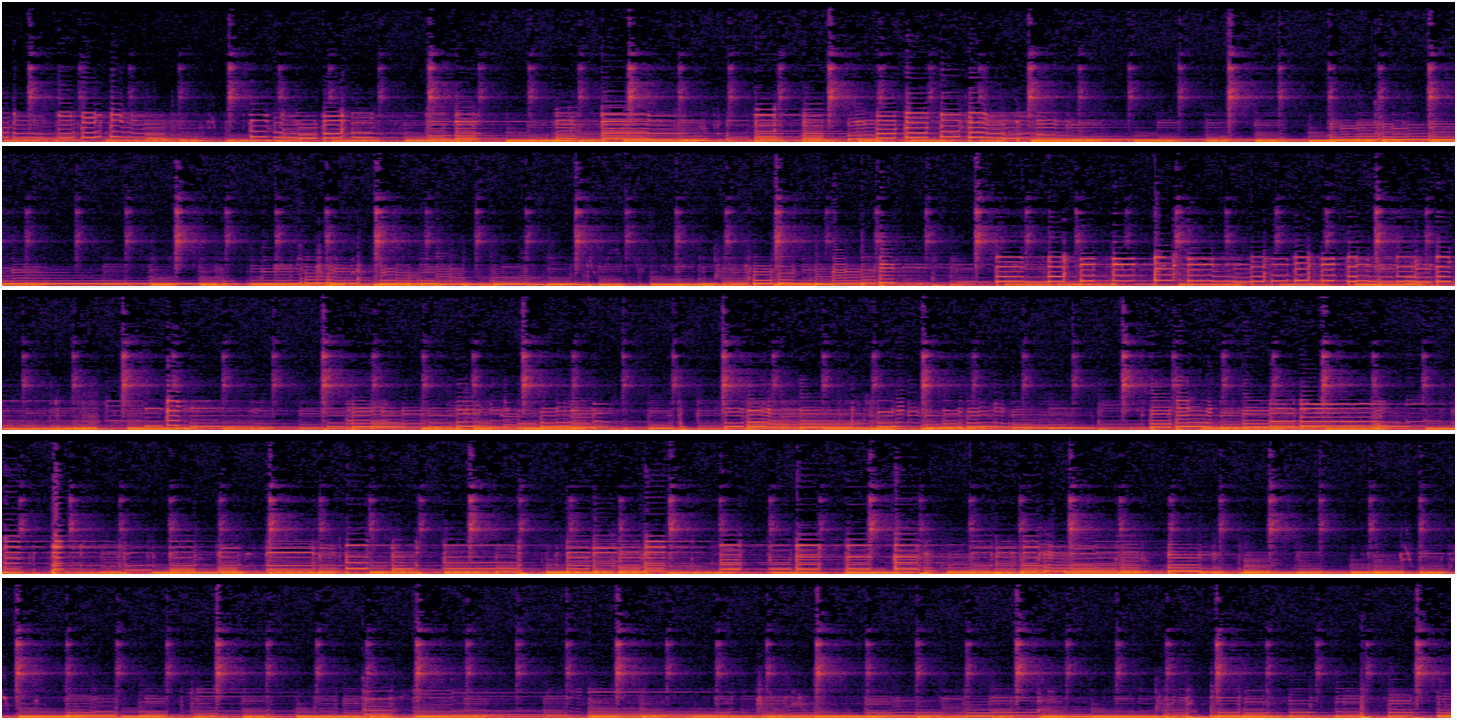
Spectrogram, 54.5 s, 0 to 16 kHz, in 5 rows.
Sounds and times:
Acoustic guitar: 0.0 - 54.4
Strum: 0.0 - 54.4.

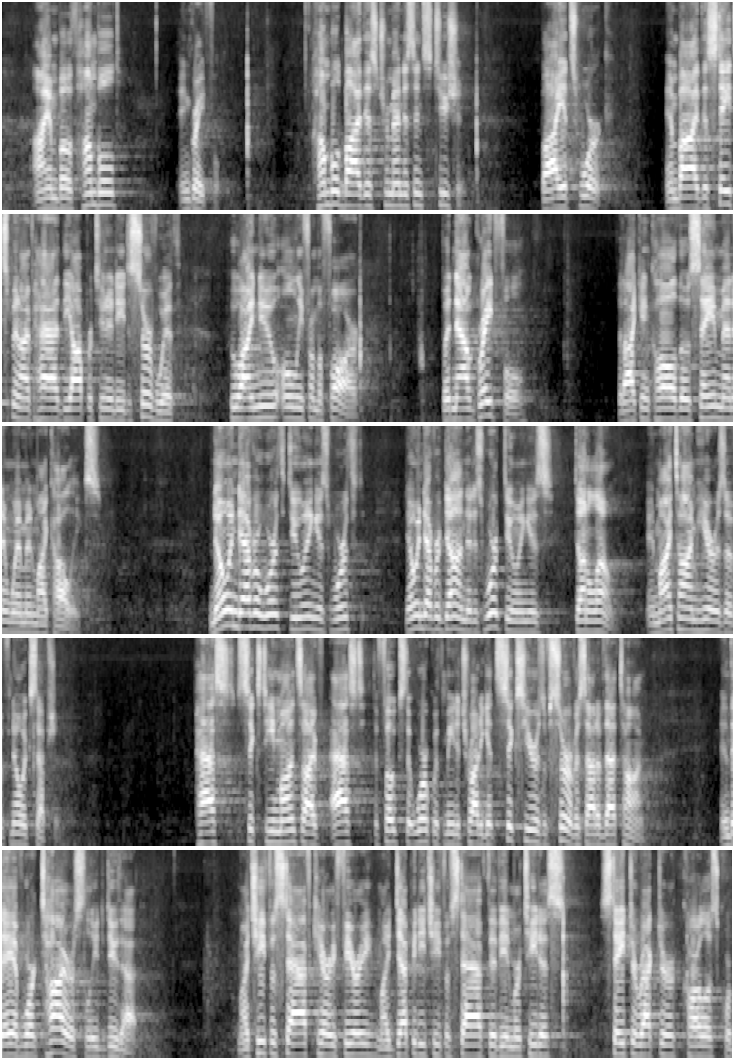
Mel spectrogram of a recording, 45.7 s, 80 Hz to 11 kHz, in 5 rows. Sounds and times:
Narration, monologue: 0.0 - 45.6
Male speech, man speaking: 0.4 - 1.6, 2.2 - 2.8, 3.9 - 5.8, 6.8 - 7.6, 8.3 - 11.4, 12.0 - 13.6, 14.7 - 15.7, 16.9 - 19.6, 20.9 - 22.8, 23.4 - 28.2, 29.8 - 35.5, 36.4 - 38.4, 39.5 - 45.6.

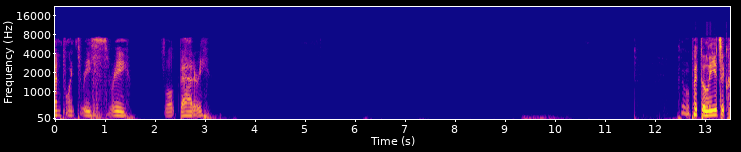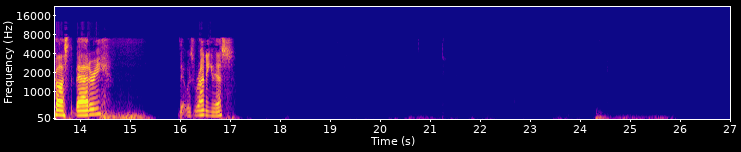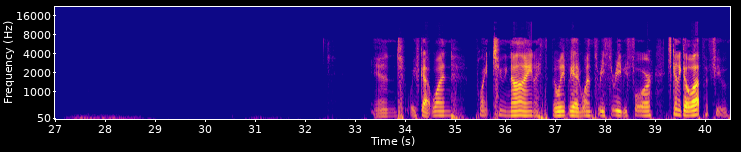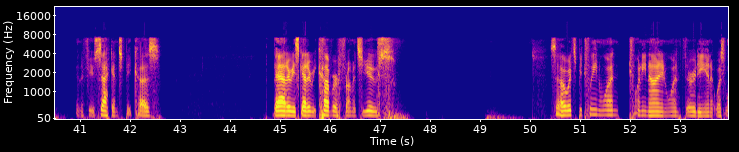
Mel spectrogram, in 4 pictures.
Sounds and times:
Speech: 0.0 - 1.6, 2.2 - 3.2, 12.5 - 14.7, 16.0 - 17.2, 33.4 - 42.7, 44.8 - 47.5, 50.4 - 53.9.

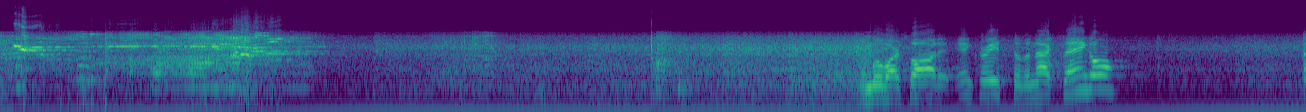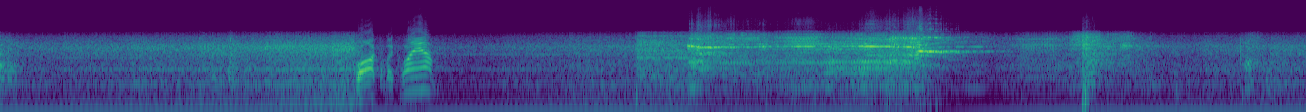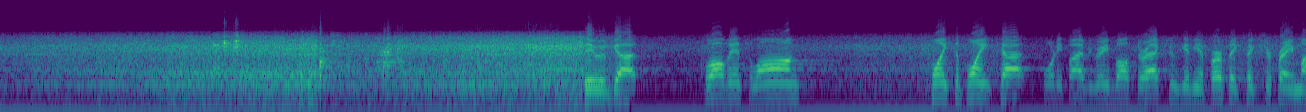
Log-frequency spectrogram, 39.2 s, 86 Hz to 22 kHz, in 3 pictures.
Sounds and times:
Speech: 8.6 - 11.3, 16.6 - 17.5, 32.0 - 32.6, 33.2 - 34.2, 35.4 - 39.1.

